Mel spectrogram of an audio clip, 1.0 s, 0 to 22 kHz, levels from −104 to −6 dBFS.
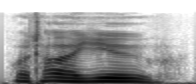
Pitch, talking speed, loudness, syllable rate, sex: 150 Hz, 185 wpm, -12 LUFS, 5.0 syllables/s, male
